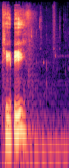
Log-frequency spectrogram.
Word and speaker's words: Peep: Also, even though it's spelled peep, it's supposed to be pronounced peepy because he sprays piss all over the place.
